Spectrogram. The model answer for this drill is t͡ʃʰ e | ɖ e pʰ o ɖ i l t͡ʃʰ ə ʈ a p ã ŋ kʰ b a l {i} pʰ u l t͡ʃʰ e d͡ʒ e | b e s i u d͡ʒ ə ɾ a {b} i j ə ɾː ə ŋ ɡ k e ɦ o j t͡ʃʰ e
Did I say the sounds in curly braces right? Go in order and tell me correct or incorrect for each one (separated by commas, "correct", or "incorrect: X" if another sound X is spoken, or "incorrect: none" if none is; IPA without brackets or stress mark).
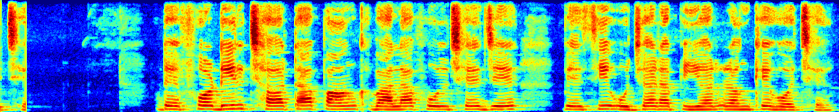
incorrect: a, incorrect: p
